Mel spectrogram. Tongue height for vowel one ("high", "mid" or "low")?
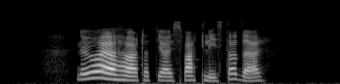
high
